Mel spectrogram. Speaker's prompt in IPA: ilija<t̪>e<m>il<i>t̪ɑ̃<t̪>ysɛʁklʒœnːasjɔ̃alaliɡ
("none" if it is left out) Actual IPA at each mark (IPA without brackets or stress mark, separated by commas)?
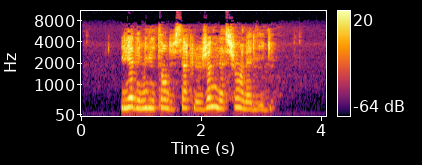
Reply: d̪, m, i, d̪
